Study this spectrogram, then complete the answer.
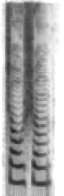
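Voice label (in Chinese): "招生" Chinese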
